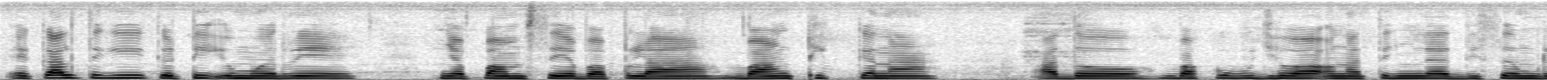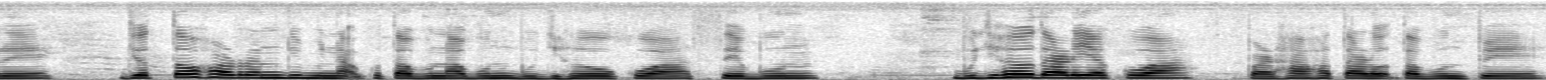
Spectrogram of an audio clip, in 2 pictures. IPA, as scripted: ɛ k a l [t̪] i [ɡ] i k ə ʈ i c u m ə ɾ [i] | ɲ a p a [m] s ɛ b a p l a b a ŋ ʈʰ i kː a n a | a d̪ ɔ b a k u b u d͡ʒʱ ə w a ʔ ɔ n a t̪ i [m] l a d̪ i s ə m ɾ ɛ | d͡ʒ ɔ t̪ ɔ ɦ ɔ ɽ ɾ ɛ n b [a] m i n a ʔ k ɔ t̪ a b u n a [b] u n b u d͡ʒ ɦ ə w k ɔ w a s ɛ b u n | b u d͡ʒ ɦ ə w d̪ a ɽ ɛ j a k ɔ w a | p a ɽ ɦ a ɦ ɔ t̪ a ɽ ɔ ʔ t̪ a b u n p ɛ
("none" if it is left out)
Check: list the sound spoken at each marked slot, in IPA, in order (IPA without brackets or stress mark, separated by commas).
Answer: t̪, ɡ, ɛ, m, ɲ, i, b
